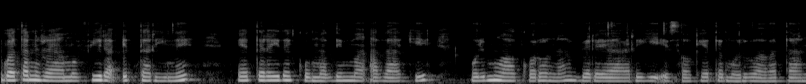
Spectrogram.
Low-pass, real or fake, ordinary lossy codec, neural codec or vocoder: none; fake; none; codec, 16 kHz, 8 kbps, FreqCodec, smaller model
